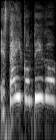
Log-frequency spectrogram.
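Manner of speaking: furious yelling, pitched very high, livid. Retelling a phone call where a livid woman started shouting, imitating someone yelling. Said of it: "And she was yelling at me".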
